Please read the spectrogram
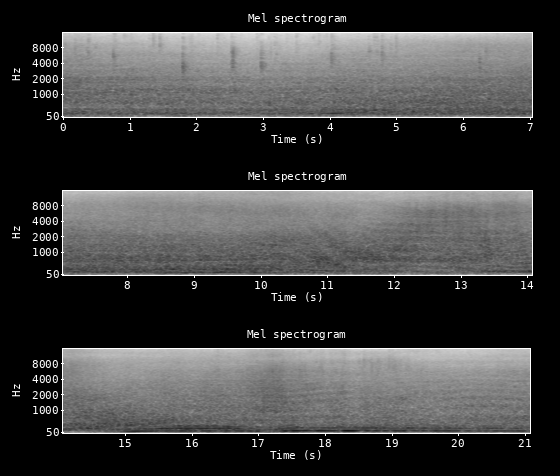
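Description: Vehicles driving through flooded street water, their tyres throwing up spray, over a steady rush of water. The spray gets louder in surges about halfway through and again near the end, and a vehicle engine's hum comes in during the last few seconds as a pickup pushes through the water.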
